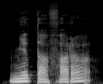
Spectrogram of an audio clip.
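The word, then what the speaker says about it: метафара: Comme en russe, le O non accentué devient a mais là c'est reflété dans l'orthographe comme dans le mot pour métaphore miétapara écrit avec un a.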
